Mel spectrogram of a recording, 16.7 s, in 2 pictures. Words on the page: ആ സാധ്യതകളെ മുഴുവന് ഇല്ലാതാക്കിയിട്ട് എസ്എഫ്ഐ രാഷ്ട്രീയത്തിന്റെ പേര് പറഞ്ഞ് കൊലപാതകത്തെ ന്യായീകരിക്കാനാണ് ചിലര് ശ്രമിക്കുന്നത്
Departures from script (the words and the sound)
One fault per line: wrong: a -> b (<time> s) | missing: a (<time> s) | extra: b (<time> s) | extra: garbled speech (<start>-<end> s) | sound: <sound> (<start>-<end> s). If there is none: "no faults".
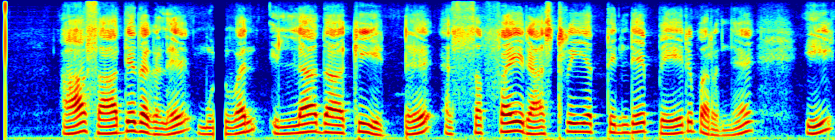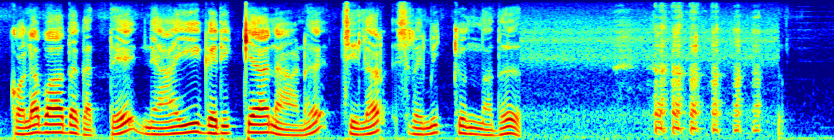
sound: dropout (2.1-2.3 s)
extra: ഈ (8.1 s)
sound: laugh (14.5-16.0 s)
